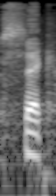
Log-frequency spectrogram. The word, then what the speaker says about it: Sikh: on South Hall um we are now using the pronouncer sick we have been using the term seek we did not do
